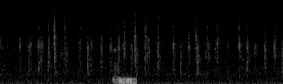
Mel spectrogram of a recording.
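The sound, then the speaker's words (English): Rapid, forceful clacking on a computer keyboard as someone types angrily, a dense run of sharp keystrokes with one heavier thump near the middle, with no talking. “You guys, I'm fucking typing very angrily.”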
